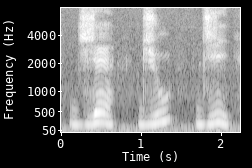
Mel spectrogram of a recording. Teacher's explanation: Vous allez sentir un D avant de dire le je. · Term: jim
